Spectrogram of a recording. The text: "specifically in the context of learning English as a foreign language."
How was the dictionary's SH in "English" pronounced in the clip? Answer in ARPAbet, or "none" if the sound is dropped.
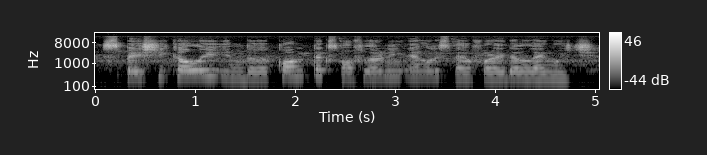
S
